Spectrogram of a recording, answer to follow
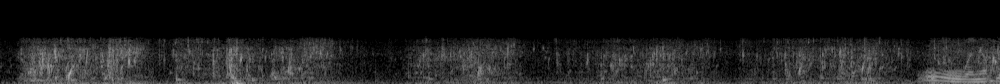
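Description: A wooden paddle stroking through river water beside a small boat: irregular splashes and swishes, loudest in the first few seconds. Near the end a voice begins.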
